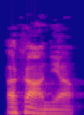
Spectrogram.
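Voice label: "acania", Italian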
